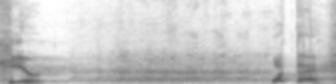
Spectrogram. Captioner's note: audience laughing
